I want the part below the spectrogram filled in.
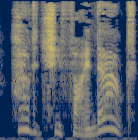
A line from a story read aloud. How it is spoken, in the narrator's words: he whispered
